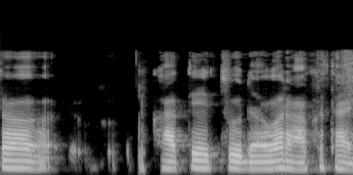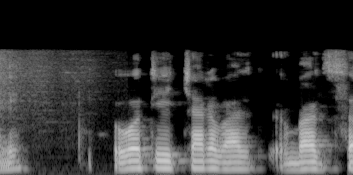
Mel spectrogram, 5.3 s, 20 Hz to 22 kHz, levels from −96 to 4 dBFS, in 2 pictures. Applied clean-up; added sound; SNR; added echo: none; Shatter; 20 dB; none.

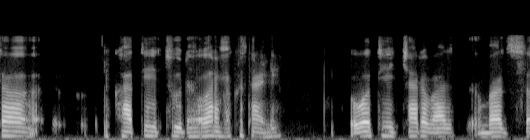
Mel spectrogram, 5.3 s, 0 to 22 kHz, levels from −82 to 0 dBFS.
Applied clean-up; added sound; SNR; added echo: neural diffusion model UNIVERSE++.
